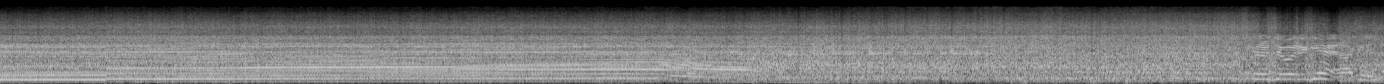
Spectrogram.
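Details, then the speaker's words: 1979 Evinrude 55 hp outboard, original carb refitted, reeds inspected, in neutral: high steady buzzing idle that sags into a rough, uneven run. High idle surge; owner suspects float needle not seating and sucking gas. "tell by that noise float needle not seating sucking gas"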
